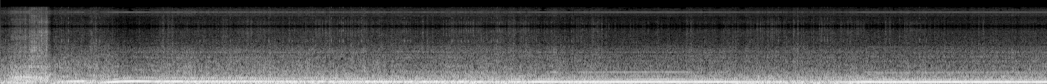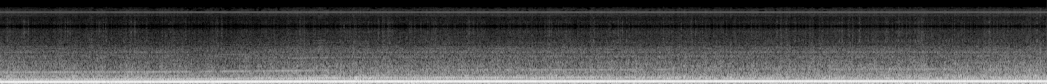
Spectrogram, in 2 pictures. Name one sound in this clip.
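Wind rushes loudly past the car.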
